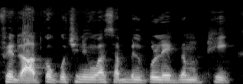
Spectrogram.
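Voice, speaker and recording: A man with a fairly low voice recounts a spooky tale casually, as if telling it across a table. His telling is loose and conversational, with small restarts. The sound is dry and close. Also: level tone, fairly quick, no room sound. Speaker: storyteller. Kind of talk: casual spoken horror story.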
